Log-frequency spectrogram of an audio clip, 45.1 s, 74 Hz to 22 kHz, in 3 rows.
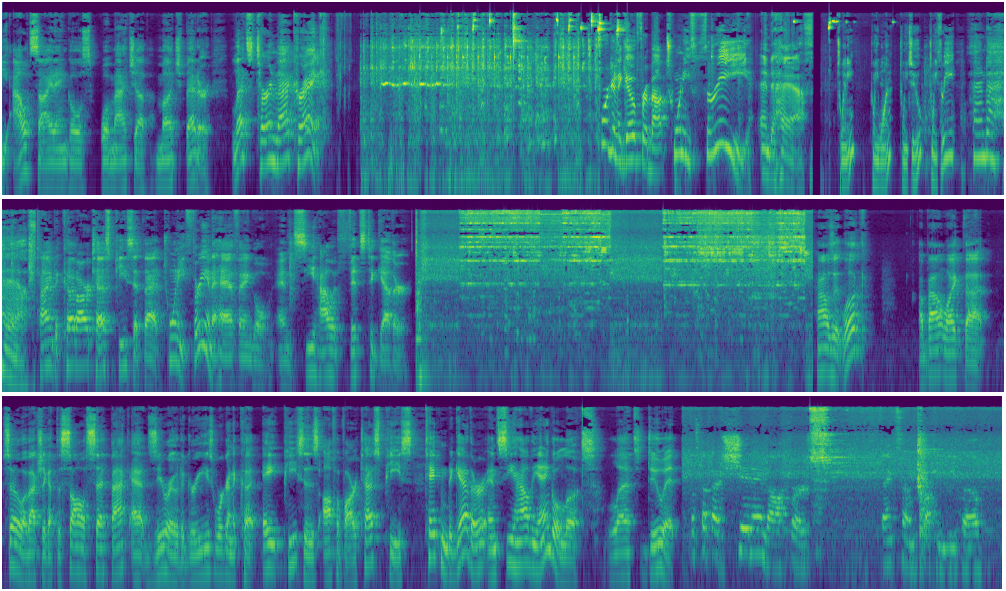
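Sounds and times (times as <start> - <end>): handwheel gearing rattle: 5.4 - 9.4
table saw cutting wood: 21.2 - 27.2, 40.3 - 45.0.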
